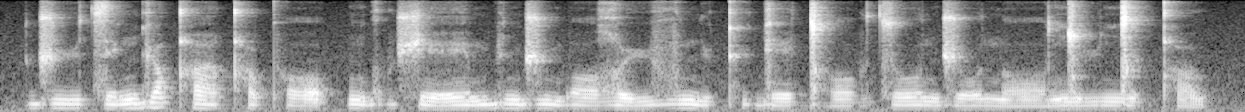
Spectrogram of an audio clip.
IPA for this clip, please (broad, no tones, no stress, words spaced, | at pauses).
d͡ʒyːt͡se ŋɡyːqʰeːqʰypʰɔ | ŋɡoɡʃeː mbynd͡ʒymbɔːʁyː vuny kʰyɡeːɡ͡ǀɔːɡ t͡soːnd͡ʒoːnɔː ŋ͡ǀyːŋ͡ǀeɡqʰu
